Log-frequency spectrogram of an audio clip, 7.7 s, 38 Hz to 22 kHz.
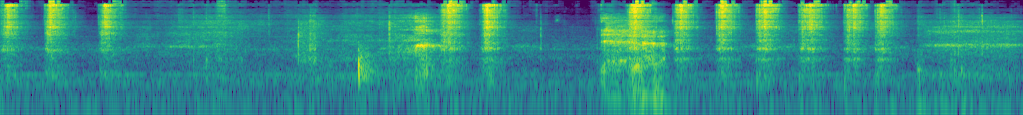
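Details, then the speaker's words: Ford Fiesta Vignale Mk8, gearbox removed for clutch replacement: dry clicks and rattles as the dual mass flywheel is turned by hand; it has become noisy, so it is being replaced. "yeah so that's one of the reasons why we've changed this is because it's so noisy or getting noisy sorry"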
